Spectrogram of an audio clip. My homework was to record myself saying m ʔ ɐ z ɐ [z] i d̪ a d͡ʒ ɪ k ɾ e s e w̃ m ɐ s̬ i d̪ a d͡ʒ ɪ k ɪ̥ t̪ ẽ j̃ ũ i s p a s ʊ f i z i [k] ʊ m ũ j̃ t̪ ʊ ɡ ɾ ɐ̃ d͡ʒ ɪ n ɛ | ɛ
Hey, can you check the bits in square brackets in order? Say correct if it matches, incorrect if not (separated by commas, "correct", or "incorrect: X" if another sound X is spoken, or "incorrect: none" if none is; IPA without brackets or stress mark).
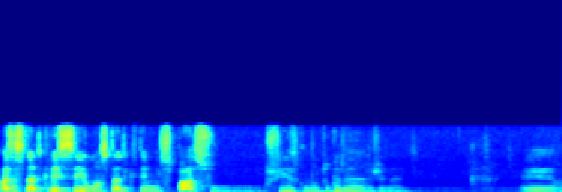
incorrect: s, correct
